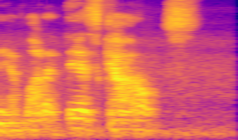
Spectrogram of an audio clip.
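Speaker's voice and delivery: very soft, barely-there whisper. Telling listeners that a collectors' shop has lots of discounts: whispering. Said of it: "Why am I whispering?".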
